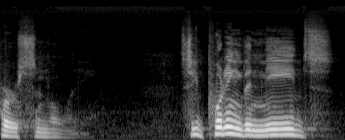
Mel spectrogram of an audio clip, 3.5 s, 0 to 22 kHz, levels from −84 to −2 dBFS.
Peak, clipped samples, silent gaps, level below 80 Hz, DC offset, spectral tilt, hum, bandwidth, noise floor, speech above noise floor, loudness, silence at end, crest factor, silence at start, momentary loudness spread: -2 dBFS; under 0.1%; none; -66 dBFS; under 0.1%; -7 dB/octave; none; 10.5 kHz; -61 dBFS; 43 dB; -18 LUFS; 0.2 s; 18 dB; 0 s; 20 LU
